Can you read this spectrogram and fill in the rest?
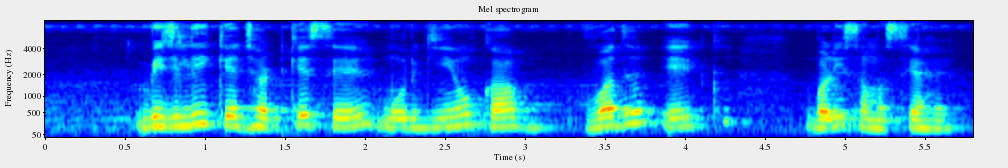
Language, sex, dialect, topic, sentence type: Hindi, female, Marwari Dhudhari, agriculture, statement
